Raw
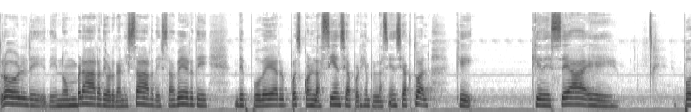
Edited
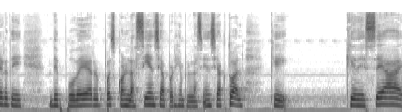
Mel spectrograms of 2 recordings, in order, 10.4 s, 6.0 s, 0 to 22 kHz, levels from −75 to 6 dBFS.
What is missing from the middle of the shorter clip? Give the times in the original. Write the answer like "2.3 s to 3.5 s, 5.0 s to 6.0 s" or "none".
none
